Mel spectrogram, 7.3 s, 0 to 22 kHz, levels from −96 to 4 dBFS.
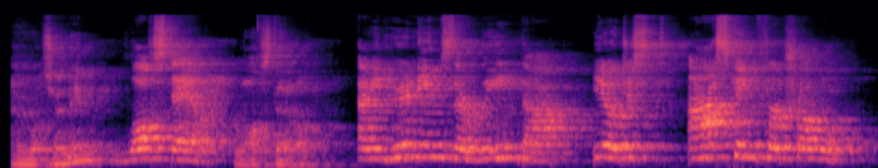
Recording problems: room echo; noticeable; dies away in 1 s
off-mic speech; somewhat distant

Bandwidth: 14.5 kHz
